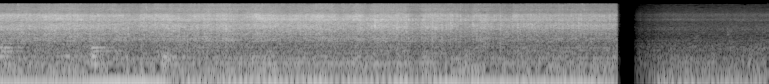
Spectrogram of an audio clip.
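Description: Chopped chayote and tomato pieces with urad dal sizzling in oil in a kadai while being stirred with a spoon. The steady sizzle cuts off suddenly near the end, leaving a quiet room.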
